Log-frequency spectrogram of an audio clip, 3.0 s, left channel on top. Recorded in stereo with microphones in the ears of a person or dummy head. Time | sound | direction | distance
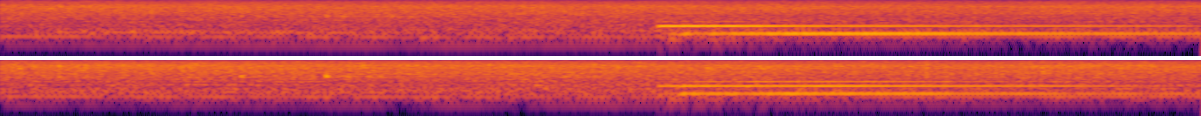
0.0 | running water | 40° right (ahead or behind) | 1.8 m
1.6 | a guitar | 80° left | 5.5 m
